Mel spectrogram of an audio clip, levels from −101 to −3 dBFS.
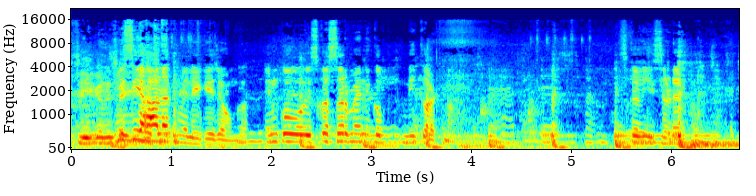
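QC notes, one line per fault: No audible faults found on this clip; nothing to log.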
